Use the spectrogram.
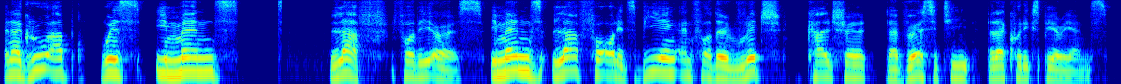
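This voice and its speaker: Mellow man, slow and solemn. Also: high voice, expressive, no echo, clean studio sound. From Germany. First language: German. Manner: measured, speaks in short solemn phrases. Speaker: speaker at a gathering. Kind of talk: reflective personal talk.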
